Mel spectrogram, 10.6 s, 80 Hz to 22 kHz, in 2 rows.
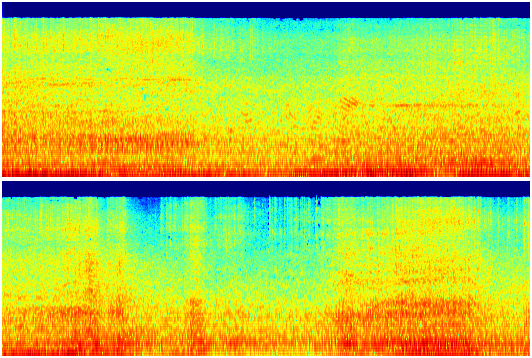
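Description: Dragon monster truck's supercharged V8 engine revving up and down as the truck drives and manoeuvres on the dirt. The pitch rises and falls repeatedly, easing off briefly about three quarters of the way through before climbing again near the end.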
